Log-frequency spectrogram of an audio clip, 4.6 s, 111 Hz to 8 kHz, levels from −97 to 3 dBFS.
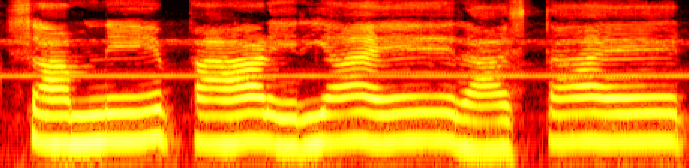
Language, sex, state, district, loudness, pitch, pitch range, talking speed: Hindi, female, Delhi, New Delhi, -14 LUFS, 220 Hz, 210-225 Hz, 80 wpm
